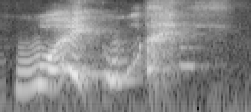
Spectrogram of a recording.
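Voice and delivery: high-pitched, loud double take; shocked disbelief. Retold or imitated. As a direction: squeal it in mock shock. Reacts to everyone having died.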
